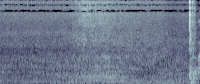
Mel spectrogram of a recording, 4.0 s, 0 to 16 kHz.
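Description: Honda Civic's 1.8-litre i-VTEC four-cylinder engine idling steadily with the bonnet open. A single loud thud near the end is the bonnet being shut.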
